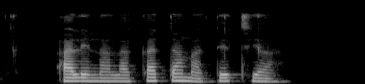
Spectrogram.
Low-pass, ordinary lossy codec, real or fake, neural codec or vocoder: 10.8 kHz; Opus, 24 kbps; real; none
